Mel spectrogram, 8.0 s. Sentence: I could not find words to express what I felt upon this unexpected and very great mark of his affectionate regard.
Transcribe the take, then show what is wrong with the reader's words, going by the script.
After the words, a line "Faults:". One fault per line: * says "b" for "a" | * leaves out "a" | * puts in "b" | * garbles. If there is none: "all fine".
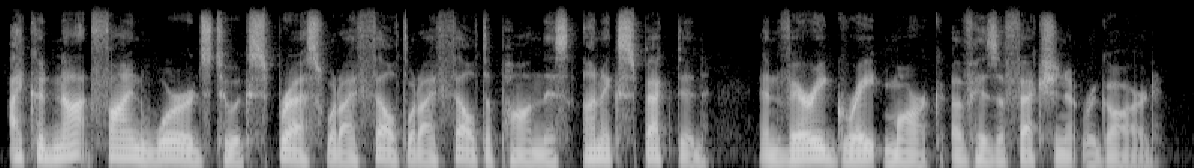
I could not find words to express what I felt what I felt upon this unexpected and very great mark of his affectionate regard.
Faults:
* puts in "what I felt"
